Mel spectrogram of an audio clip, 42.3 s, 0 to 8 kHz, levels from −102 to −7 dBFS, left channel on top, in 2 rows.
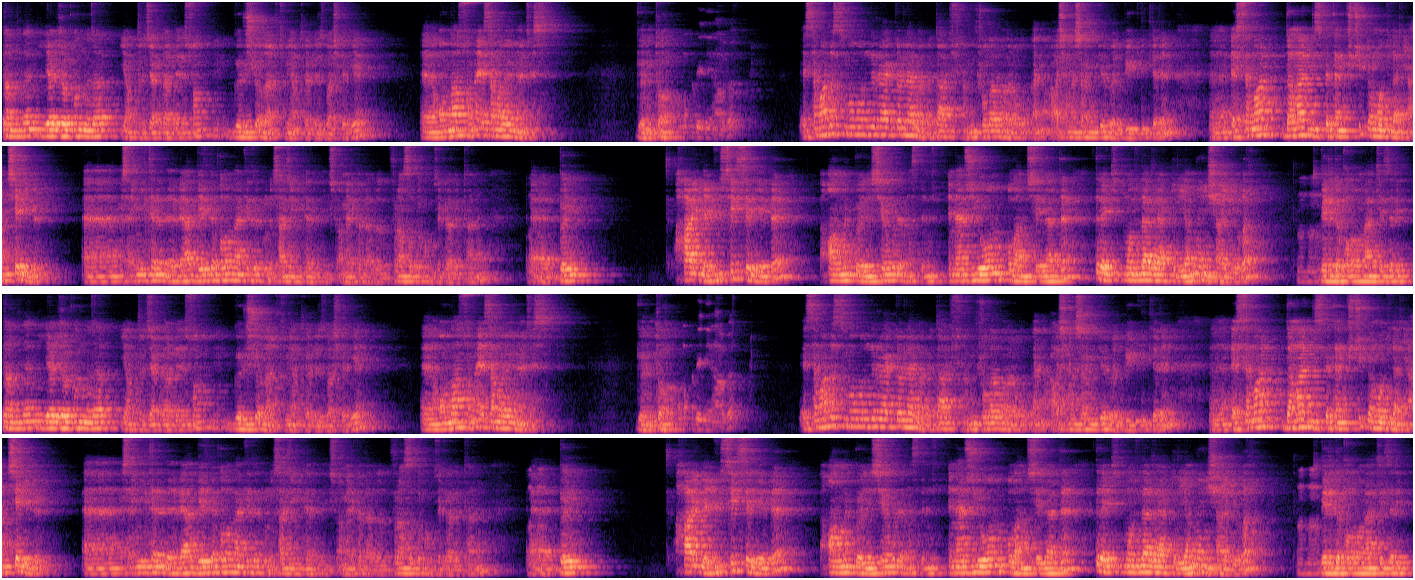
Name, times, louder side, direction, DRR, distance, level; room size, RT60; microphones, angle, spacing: voice 1, 0.0-5.4 6.3-8.1 9.5-10.0 12.0-17.8 18.1-21.7 22.3-28.4 29.1-29.9 31.2-32.9 33.4-37.3 37.6-39.9 40.9-42.1, equal, 25° left, -5 dB, 4.8 m, -30 dB
voice 2, 9.8-11.0 15.7-15.9 29.0-29.3 40.6-41.0, right 2 dB, 85° right, 5 dB, 1.2 m, -46 dB
15.5 x 5.2 x 9.5 m, 0.93 s
head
